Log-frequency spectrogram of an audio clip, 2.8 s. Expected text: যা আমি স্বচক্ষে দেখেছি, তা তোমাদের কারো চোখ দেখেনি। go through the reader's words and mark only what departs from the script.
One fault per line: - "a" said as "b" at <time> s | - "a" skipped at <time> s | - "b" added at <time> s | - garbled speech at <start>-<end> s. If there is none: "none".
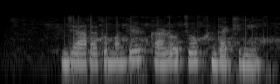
- "আমি স্বচক্ষে দেখেছি" skipped at 0.8 s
